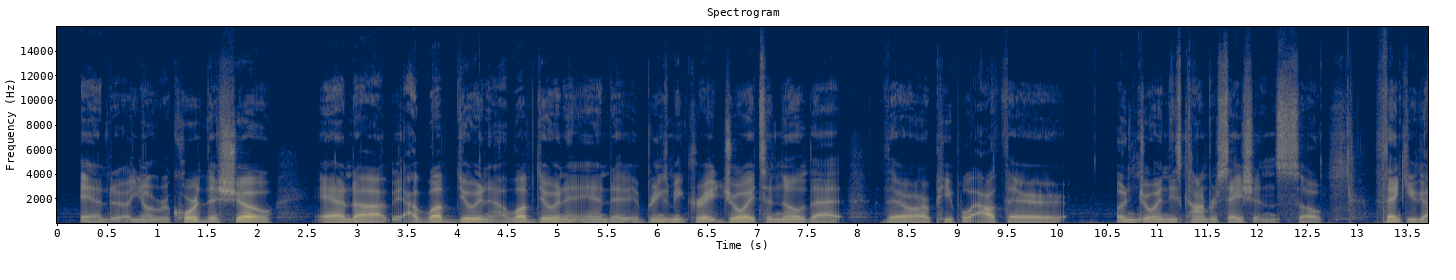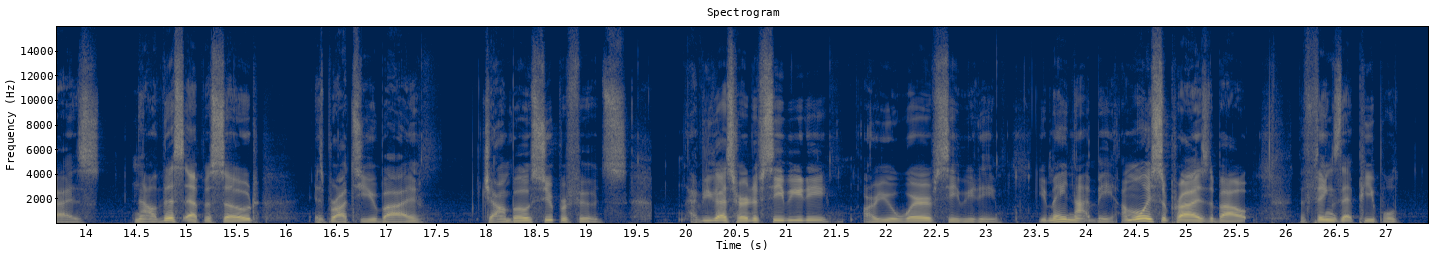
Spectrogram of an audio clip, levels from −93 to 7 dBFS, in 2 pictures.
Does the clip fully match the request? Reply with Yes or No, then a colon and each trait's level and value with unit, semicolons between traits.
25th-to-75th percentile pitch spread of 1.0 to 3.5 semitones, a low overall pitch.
Yes: average, 2.9 semitones; very low, 95 Hz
